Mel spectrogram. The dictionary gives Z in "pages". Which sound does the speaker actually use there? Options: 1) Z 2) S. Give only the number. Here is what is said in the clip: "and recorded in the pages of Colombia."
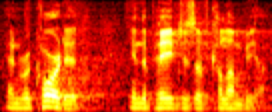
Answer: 1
